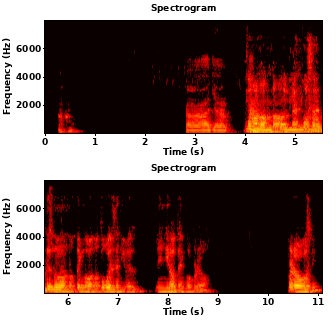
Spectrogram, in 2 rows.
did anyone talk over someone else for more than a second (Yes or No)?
Yes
